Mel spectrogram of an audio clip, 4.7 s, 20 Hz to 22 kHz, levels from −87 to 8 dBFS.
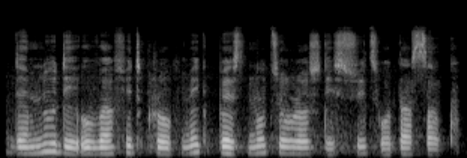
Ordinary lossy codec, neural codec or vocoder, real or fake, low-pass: none; none; real; 10.8 kHz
